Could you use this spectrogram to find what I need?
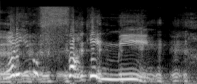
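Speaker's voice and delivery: loud, drawn-out shocked yell. Retold or imitated. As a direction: yell it slowly, stunned and incredulous. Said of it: "I genuinely was in shock".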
